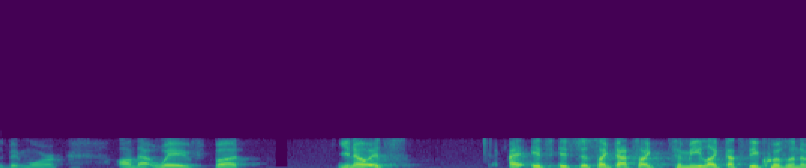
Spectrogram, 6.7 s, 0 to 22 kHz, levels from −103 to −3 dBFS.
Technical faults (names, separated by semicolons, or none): automatic gain rising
